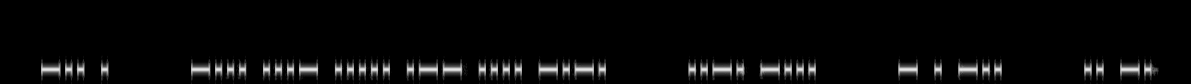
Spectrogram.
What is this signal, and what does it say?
Morse code, heard as a keyed tone, about 20 wpm, 700 Hz. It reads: DE BV5WHC FB TED IN
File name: UK MASTER QSOs TRAINING / 20WPM / UK MASTER QSOs 0025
